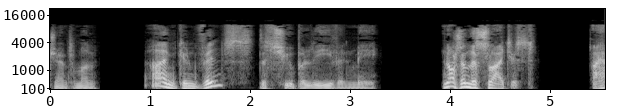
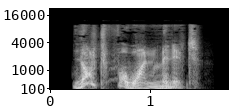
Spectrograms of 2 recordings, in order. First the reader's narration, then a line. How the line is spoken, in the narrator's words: cried Ivan furiously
